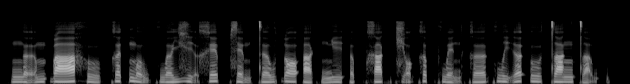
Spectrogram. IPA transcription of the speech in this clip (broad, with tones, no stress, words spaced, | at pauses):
ŋə̰ː˧˥m ɓaː˨˦hu˧˩ kə˦˥t̚mo̰˧˨wkwə˨˦j ɣḭ˧˨ə̯xe˦˥p̚ sḛ˧˨mt̪ə˨˦wɗɔ˧ ʔa˨˩k̚ɲi˧ʔə˨˩p̚xa˦˥k̚ t͡ɕɔ̰˧˥kə˦˥p̚kwḛ˧˨n kəː˨˦kwḭ˧˥ə̯ʔu˧t̪a˧ŋ t̪a̰˧˨wʔ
